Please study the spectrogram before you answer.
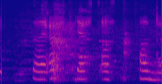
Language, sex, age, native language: Icelandic, female, 9, Icelandic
